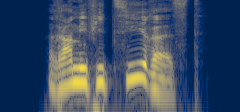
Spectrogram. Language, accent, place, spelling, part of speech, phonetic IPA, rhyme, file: German, Germany, Berlin, ramifizierest, verb, [ʁamifiˈt͡siːʁəst], -iːʁəst, De-ramifizierest.ogg
- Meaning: second-person singular subjunctive I of ramifizieren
